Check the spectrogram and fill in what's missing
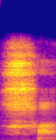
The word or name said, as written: ha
